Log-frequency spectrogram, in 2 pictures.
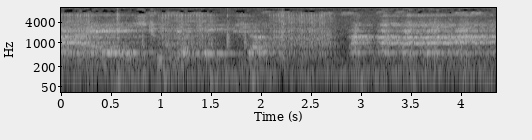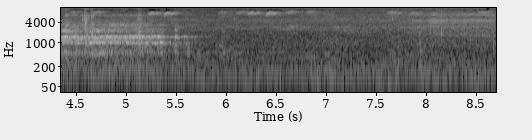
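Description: Life-size Gemmy animatronic skeleton's built-in speaker playing one of its recorded voice lines in two stretches, with a short break about two seconds in, ending about five and a half seconds in. A low wind rumble runs underneath.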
